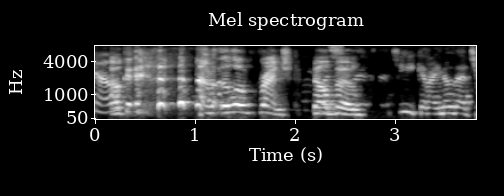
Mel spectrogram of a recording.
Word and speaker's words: Belle Vous: Belle Vous.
